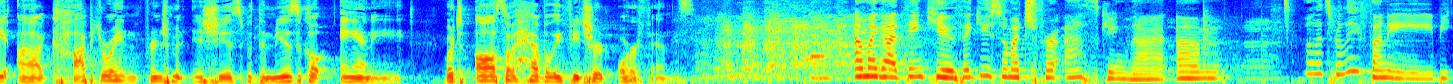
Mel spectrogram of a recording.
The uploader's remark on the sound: Live at Nerdmelt. Stay til the end for a very special live cast and crew q&a!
